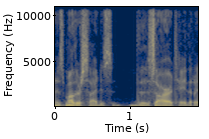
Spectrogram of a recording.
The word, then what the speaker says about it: Zarate: That was a live performance of the guitarist Raul Garcia Zarate. Did I say it correctly? – Close. Zarate. – Zarate. – Yeah, Zarate.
